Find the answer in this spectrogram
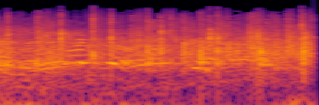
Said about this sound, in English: Don't clap at that.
